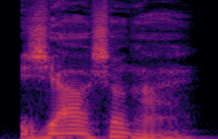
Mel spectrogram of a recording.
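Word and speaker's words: 早上好: actually meant and so he shared that it's zhao shanghai shanghai and he said don't say it like that he said just say irregular like you're just saying good morning to a random person on the street so it's like jean i'm sorry zhao shanghai i'm doing it wrong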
